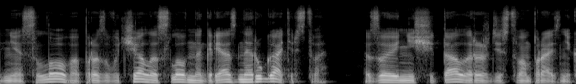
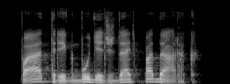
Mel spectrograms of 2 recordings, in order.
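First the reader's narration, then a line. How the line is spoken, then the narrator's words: Preachy moralizing tone. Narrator (Russian): Нравоучительным тоном произнес Льюис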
